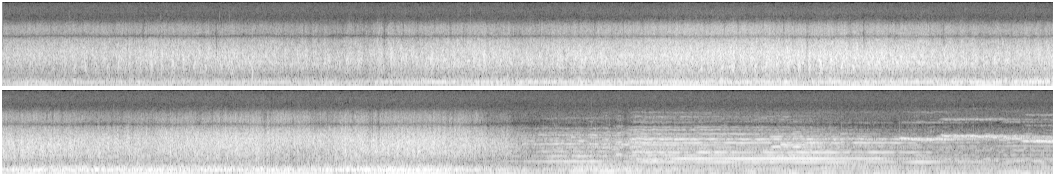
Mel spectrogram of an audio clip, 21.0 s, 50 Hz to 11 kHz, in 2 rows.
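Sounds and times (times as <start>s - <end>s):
aircraft engine and rotor: 0.0s - 21.0s
pulsing low hum: 0.0s - 21.0s.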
